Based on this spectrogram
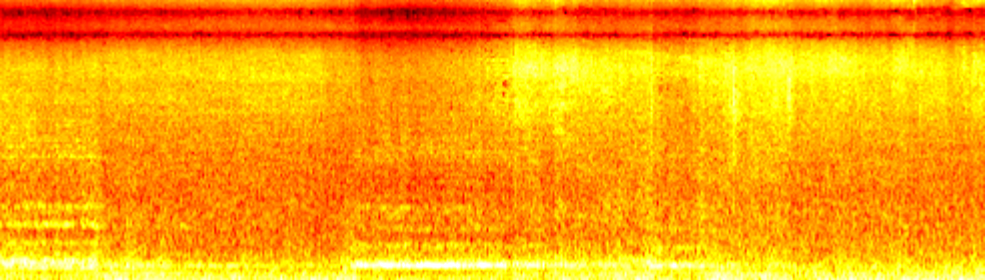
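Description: Under way there is a constant low droning roar with a hum that swells for a few seconds under load, pointing to a worn differential.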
